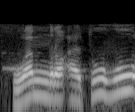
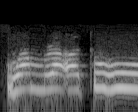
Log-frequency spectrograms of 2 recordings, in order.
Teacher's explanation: ما تقولش وامرأته وتمد كتير. وامرأته حركتين بس. · Shown in: second take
